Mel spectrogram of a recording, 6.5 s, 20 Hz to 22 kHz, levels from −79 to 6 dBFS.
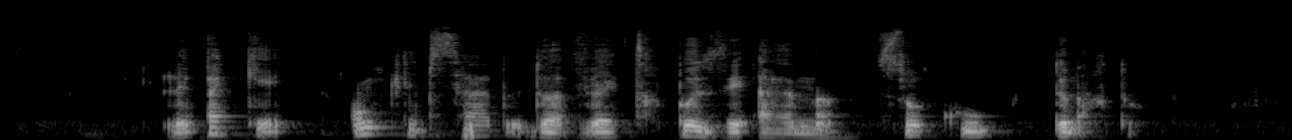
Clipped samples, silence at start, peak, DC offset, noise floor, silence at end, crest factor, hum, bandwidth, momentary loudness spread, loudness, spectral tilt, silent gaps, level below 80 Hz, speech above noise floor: under 0.1%; 0.85 s; -10 dBFS; under 0.1%; -71 dBFS; 0.8 s; 22 dB; none; 11 kHz; 10 LU; -32 LUFS; -6 dB/octave; none; -64 dBFS; 40 dB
